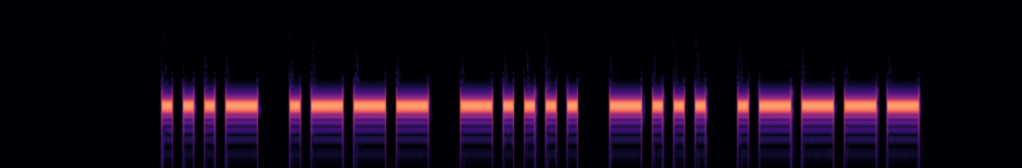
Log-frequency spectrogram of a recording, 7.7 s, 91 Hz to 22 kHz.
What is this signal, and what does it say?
Morse code, heard as a keyed tone, about 15 wpm, 700 Hz. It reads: VJ6B1
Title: Five Challenging Letter-Number Combinations 15wpm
